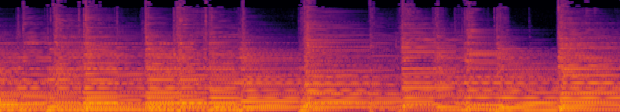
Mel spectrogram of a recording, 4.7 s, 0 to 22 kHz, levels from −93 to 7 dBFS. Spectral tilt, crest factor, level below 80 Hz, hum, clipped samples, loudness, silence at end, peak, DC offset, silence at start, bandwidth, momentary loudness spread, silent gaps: -6 dB/octave; 16 dB; -36 dBFS; none; under 0.1%; -19 LUFS; 0 s; -2 dBFS; under 0.1%; 0 s; over 20 kHz; 4 LU; none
